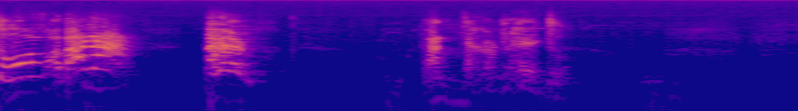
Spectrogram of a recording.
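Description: A second man answers in a raised voice.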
